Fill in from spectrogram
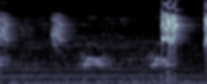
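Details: A violet lovebird gives short, squeaky chirps. Soft, low murmuring notes sit between them, and a loud, raspy double burst comes near the end.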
